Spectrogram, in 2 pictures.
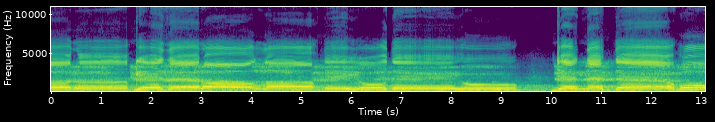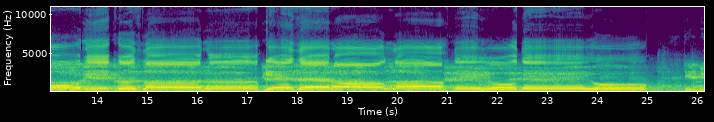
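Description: Turkish Islamic hymn (ilahi) with zikr: voices chant long, held melodic phrases over a steady low drone. There is a short break in the phrasing about ten seconds in.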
